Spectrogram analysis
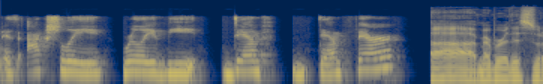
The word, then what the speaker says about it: Damphair: The damp hair. The damp hair, yeah. Yeah, because Roy Dotrice did that in the books. He would say Damphair because of the way it's spelled.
